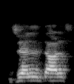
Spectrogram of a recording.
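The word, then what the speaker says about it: Kjeldahl: Okay, so nitrogen estimation का दो method, एक है Dumas method and the Geldahl's method. A is silent, Geldahl, Dumas method.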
